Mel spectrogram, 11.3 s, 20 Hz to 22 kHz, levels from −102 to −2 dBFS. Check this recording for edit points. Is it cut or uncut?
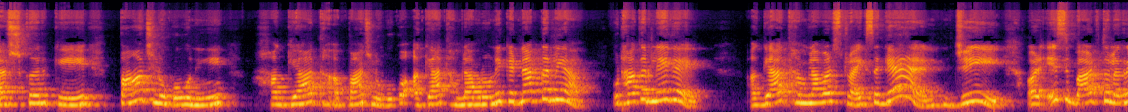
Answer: uncut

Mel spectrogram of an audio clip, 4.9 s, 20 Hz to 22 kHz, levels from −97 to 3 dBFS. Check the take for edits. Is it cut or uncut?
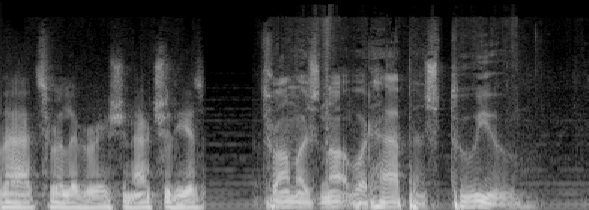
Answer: cut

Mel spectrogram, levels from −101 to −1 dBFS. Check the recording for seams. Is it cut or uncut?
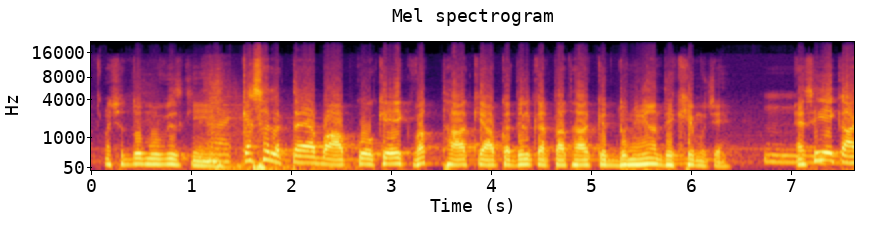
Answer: cut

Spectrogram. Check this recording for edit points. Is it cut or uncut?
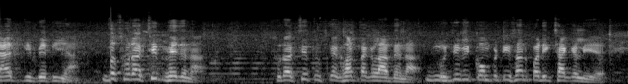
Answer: cut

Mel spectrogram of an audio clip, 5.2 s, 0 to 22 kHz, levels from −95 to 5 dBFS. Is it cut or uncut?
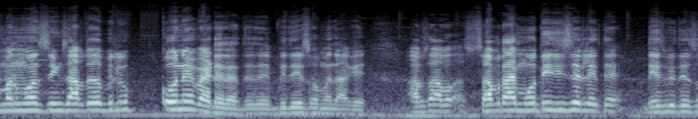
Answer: uncut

